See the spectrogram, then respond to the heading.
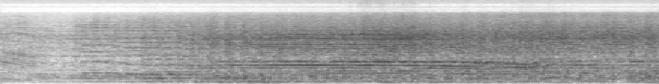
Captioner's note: train horn blares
